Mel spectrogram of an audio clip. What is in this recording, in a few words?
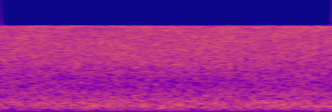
WORM; starmerc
